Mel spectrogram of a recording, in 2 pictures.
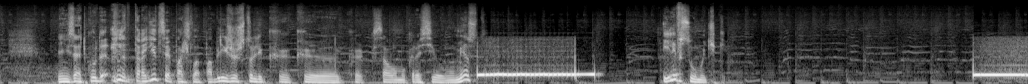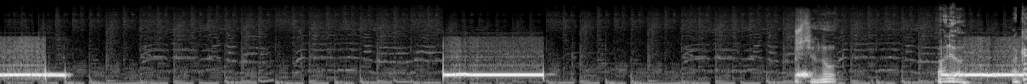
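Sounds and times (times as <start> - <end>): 
speech: 0.6 - 5.2, 6.6 - 7.4
telephone tone while someone dials a number: 4.7 - 6.0, 9.7 - 11.0, 14.7 - 15.8, 18.2 - 18.4, 19.7 - 20.5.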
